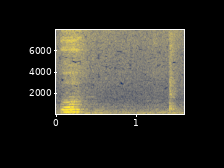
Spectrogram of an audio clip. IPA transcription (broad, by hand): ʊ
